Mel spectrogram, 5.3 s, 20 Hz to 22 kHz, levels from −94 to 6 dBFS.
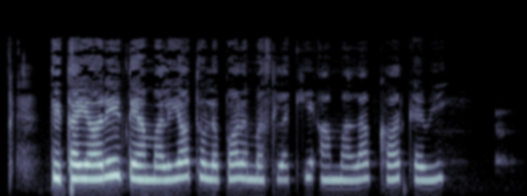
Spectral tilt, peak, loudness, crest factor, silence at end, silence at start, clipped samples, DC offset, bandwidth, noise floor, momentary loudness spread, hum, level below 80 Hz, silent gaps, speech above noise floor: -5 dB/octave; -4 dBFS; -21 LUFS; 18 dB; 0.85 s; 0.5 s; under 0.1%; under 0.1%; 11 kHz; -64 dBFS; 17 LU; none; -68 dBFS; none; 43 dB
